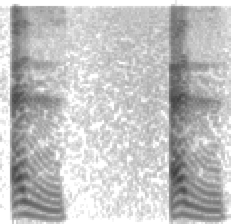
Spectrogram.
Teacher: طرف اللسان مع ما بين اطراف الثنايا العليا والسفلى، اقرب السفلى · Term: ازاي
